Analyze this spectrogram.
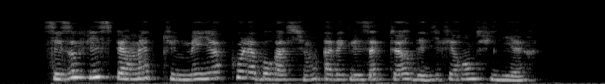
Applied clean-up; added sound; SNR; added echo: neural mask model DeepFilterNet 3.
